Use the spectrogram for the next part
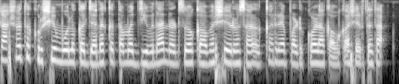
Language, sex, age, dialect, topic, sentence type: Kannada, female, 31-35, Dharwad Kannada, agriculture, statement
